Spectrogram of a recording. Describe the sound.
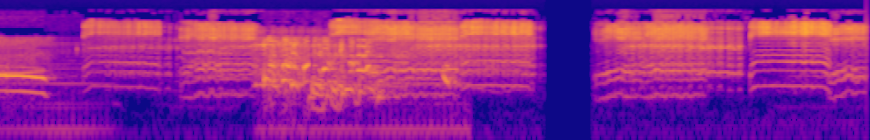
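A voice imitates a sheep, giving a string of wavering, nasal bleats, broken by a burst of giggly, breathy sound in the middle and a brief pause before more bleats.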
